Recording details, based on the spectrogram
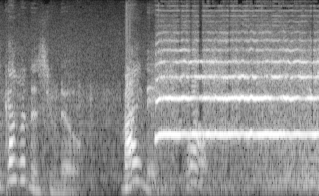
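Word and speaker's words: Froy: My name's Roy. You said Roy? No, not even Lee. Roy. I'm sorry, I can't hear. It rhymes with joy.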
